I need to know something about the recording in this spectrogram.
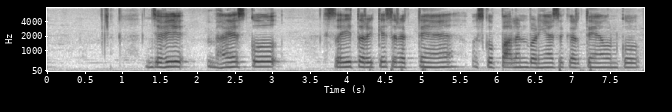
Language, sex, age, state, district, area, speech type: Hindi, female, 45-60, Uttar Pradesh, Varanasi, rural, spontaneous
